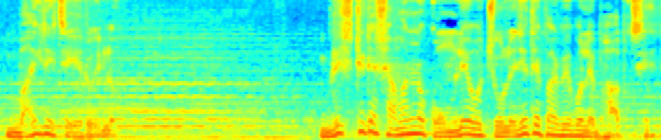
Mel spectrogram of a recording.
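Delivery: ordinary delivery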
